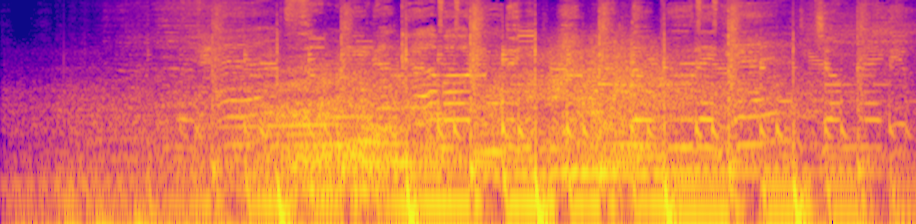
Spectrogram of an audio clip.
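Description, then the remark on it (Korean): A car rolls past on the road, heard from a car driving alongside, with booming, bass-heavy music thumping from it. Road noise swells to a peak midway and eases off, and the music is partly buried under the rush. “도로 달리고 있는데 옆에 차가 지나갑니다. 쿵쾅쿵쾅 소리 들릴 거예요. 음악 듣고 있어요.”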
